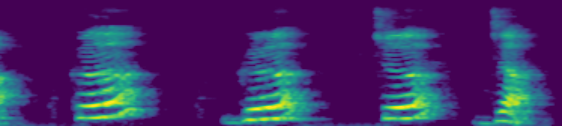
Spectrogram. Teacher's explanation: ಕಡಿಮೆ ಉಸಿರಿನಿಂದ ಉಚ್ಚರಿಸಲ್ಪಡುವಂತಹ ಅಕ್ಷರಗಳನ್ನ ನಾವು ಅಲ್ಪಪ್ರಾಣ ಅಂತ ಹೇಳ್ತಿವಿ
